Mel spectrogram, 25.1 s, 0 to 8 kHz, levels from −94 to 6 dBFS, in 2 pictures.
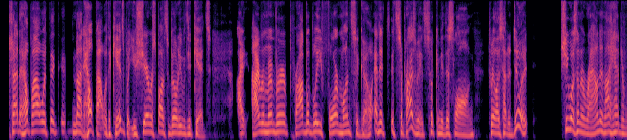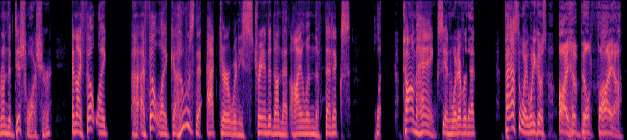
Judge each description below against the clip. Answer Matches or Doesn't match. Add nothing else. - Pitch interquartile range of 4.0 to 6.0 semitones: Matches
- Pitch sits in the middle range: Matches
